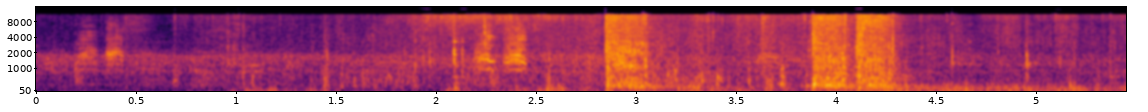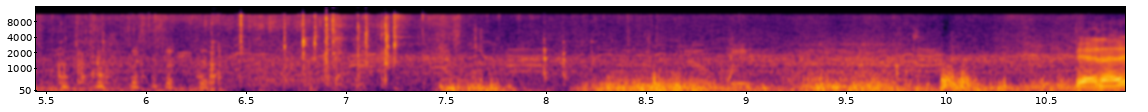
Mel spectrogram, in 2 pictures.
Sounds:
Duck, Bird, Goose, Speech

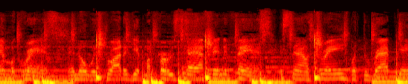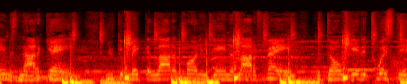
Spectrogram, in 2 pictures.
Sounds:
Music

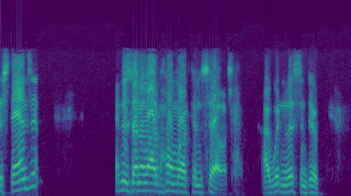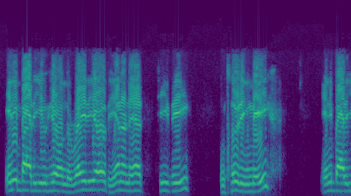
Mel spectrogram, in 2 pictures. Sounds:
Speech

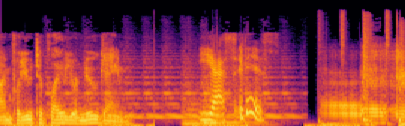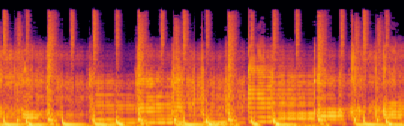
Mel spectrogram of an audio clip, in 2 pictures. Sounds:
Music, Speech

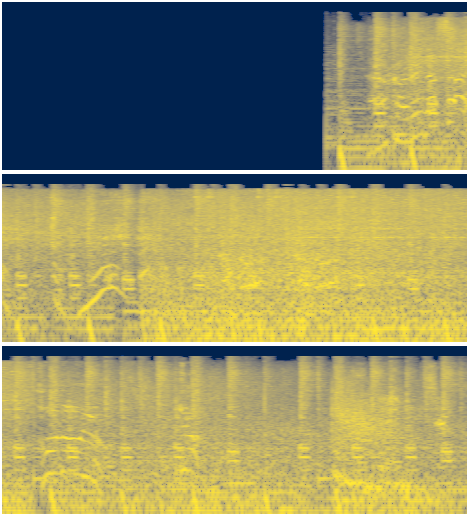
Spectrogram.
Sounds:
Music, Speech

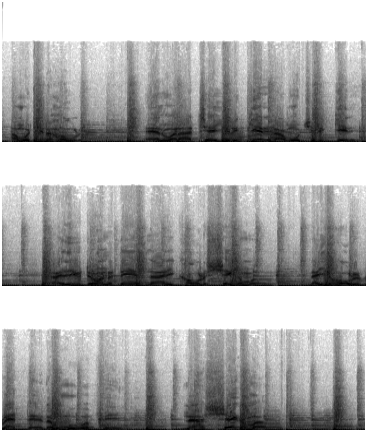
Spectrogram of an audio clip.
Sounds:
Musical instrument, Blues, Music, Plucked string instrument, Speech, Strum, Guitar

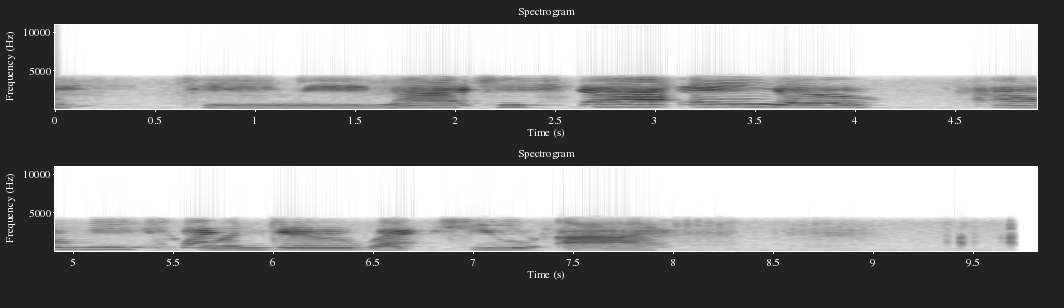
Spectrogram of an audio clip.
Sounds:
Child singing

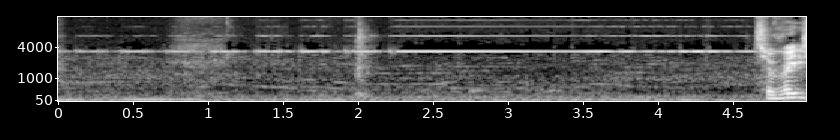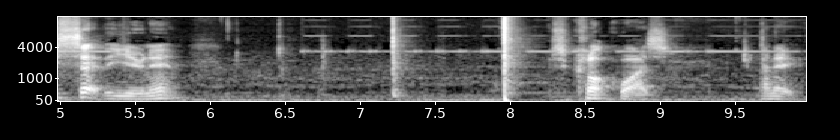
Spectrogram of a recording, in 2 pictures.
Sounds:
Music, Fire alarm, Speech

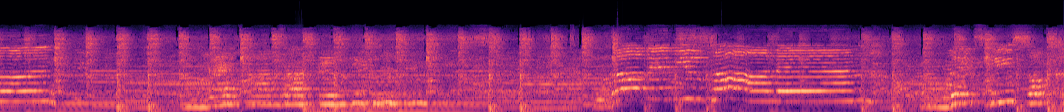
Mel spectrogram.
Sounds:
Music, Music of Asia, Speech

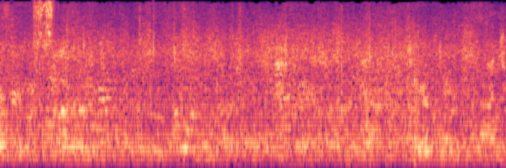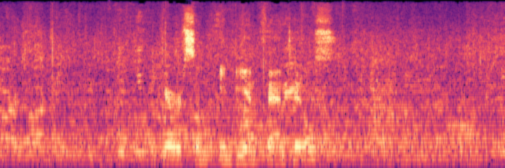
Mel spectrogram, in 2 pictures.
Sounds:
Bird, Speech, Coo, Animal

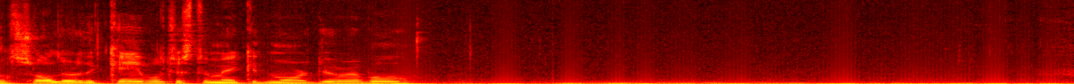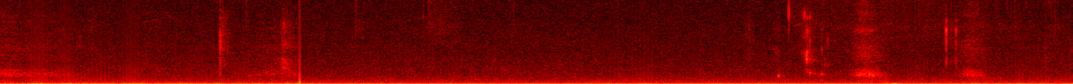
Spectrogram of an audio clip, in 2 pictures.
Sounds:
Speech, inside a small room

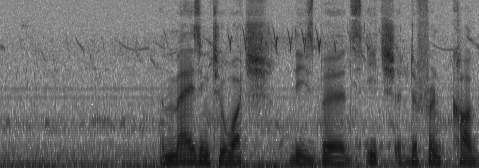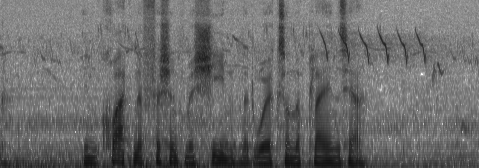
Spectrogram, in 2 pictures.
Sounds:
Chirp, Bird, bird song

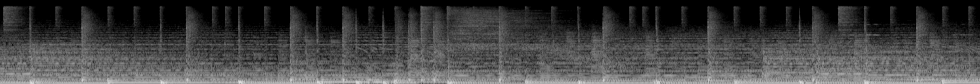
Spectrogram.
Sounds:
Music

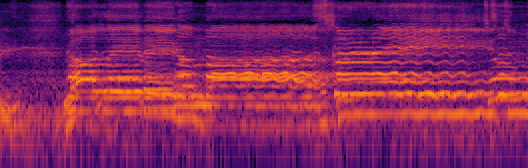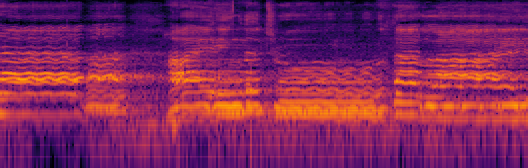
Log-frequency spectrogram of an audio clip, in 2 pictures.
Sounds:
Music, Male singing

